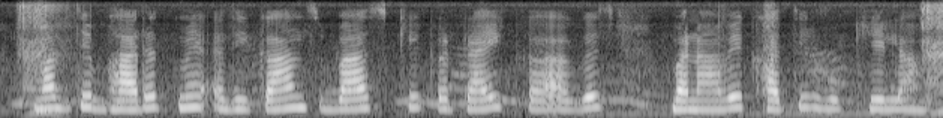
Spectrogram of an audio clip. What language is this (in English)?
Bhojpuri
